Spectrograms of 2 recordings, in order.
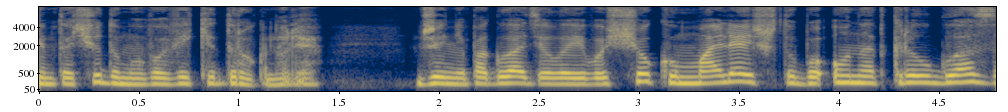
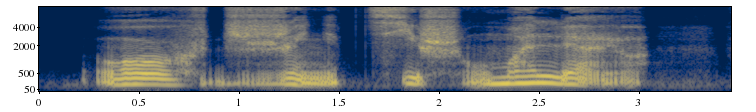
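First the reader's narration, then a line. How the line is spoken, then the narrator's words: Mumble. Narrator (Russian): пробормотал он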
